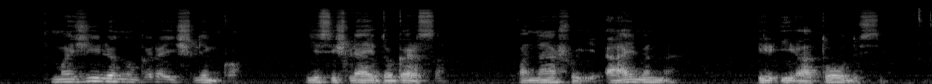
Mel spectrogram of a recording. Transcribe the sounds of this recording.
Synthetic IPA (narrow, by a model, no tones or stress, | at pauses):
mɐʒʲiːlʲoːnʊɡɐɾɐɪʃʲlʲɪŋkoː | jɪsɪʃʲlʲæɪd̪oːɡɐɾsɑ̰ː | pɐnɑːʃuḭːʔɑɪmʲɛnɑ | ɪɾiːɐt̪oːd̪ʊsʲɪ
